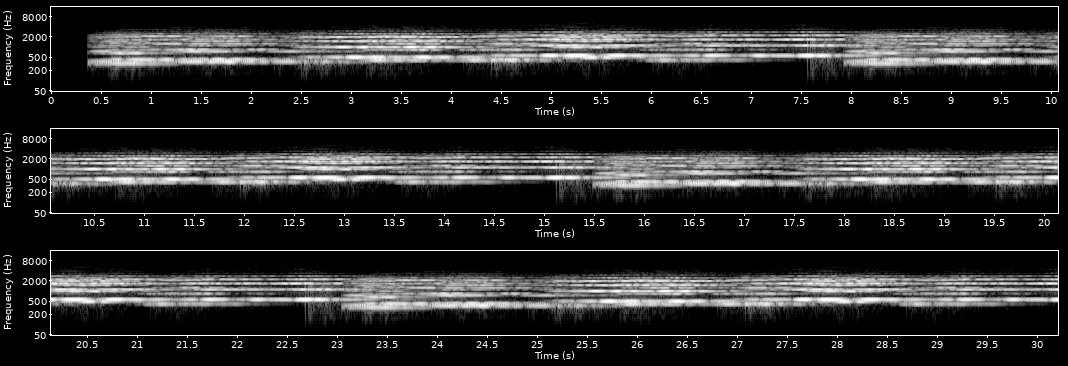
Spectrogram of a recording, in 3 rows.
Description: violons_studio_strings_midi_long_01.wav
